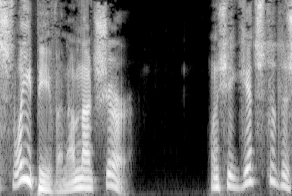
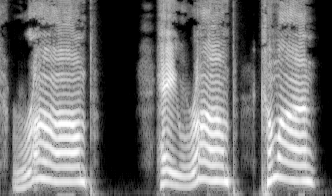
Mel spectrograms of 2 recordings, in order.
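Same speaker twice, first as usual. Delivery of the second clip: calling the cat; 8 semitones higher, slower than usual. Pretend. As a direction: holler for the cat to come. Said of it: "if I call out Rump".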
